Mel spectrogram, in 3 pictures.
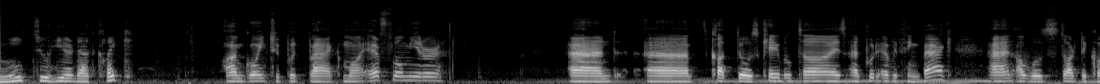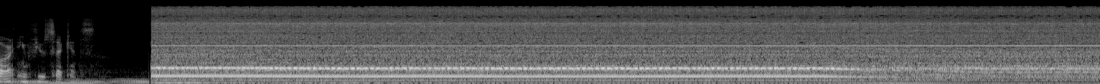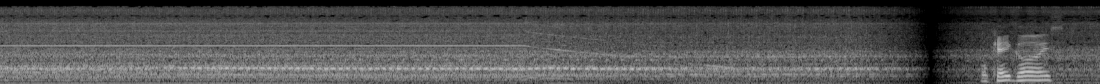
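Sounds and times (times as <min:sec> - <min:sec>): car engine idling: 0:27.8 - 0:33.0.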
